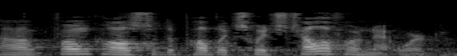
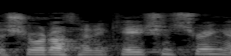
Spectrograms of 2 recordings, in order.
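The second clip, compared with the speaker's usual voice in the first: "short" pressed out and stressed. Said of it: "I emphasize the word short authentication string".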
